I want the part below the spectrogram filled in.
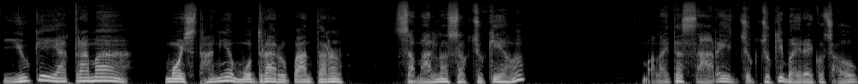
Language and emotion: Nepali, fearful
